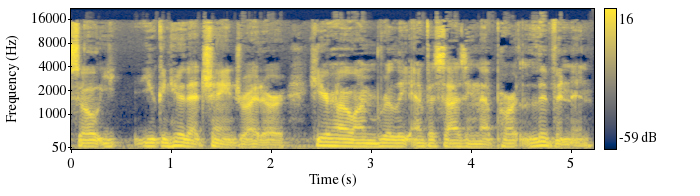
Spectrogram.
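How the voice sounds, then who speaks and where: A man speaks at a moderate pace with a very deep, low pitch, vocal fry and ordinary pitch variation, and the room echo is audible. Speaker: songwriting coach. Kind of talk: tutorial. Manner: casual.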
